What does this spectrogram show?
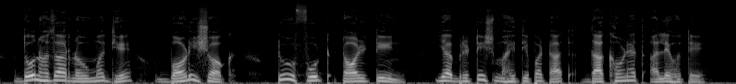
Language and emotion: Marathi, neutral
